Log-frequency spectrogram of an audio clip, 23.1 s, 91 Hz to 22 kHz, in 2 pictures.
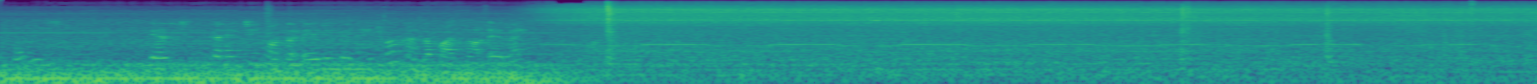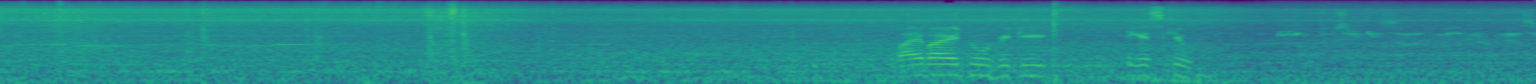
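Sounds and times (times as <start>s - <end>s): low rumble: 0.0s - 5.2s
reversing alarm beeping: 2.0s - 23.0s.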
